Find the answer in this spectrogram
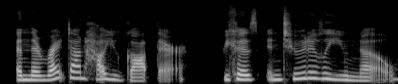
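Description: Using a normal speaking voice with an American accent, a woman at medium pitch talks at a fairly quick pace with ordinary pitch variation, on a very clean recording with a silent background and a dry, close sound with no echo. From California. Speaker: podcast host and nutrition coach. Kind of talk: casual interview chat.

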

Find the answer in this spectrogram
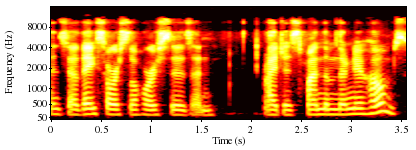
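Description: Against a quiet background, a plain, everyday voice with an American accent and fairly even intonation comes through with a dry, close sound and no echo. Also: woman. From US. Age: 20s. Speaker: equestrian eventing rider. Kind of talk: interview.

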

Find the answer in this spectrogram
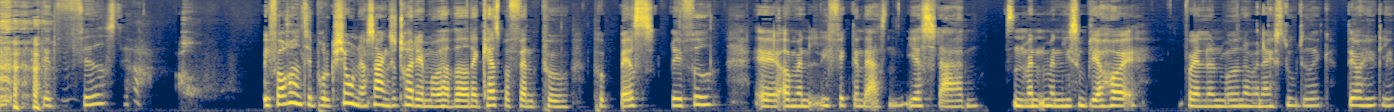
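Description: Here a woman talks at a moderate pace with a dark, mellow tone. The recording is very clean, with a silent background. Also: fairly high pitch for a woman, fairly even intonation. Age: 20s. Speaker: pop singer-songwriter. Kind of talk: radio interview. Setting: radio studio.

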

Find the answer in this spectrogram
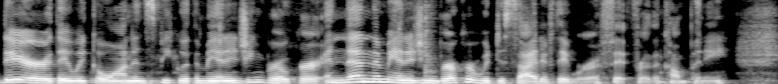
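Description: In an American accent, a woman speaks at a medium pitch with ordinary pitch variation and an unremarkable speaking voice. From Iowa, US Midwest. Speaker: real estate brokerage executive. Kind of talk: casual interview.

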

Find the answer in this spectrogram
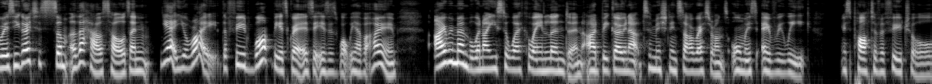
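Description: A woman speaks very fast with a British accent, her pitch medium and her intonation lively. Her loudness swings widely, and the recording is very clean with a silent background. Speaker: chef. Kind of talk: casual chat.

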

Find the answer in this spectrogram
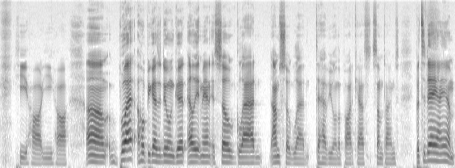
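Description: A man with an ordinary speaking voice talks at a medium pitch and a moderate pace with ordinary pitch variation, in a very clean recording with a silent background. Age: 20s. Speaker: youth pastor. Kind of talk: casual chat.

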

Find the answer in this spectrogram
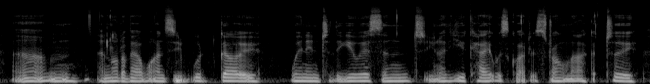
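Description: A woman with an Australian accent and very even loudness. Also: moderate pace. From South Australia, rural. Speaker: winemaker. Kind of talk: interview. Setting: studio.

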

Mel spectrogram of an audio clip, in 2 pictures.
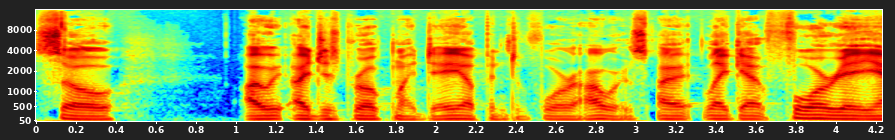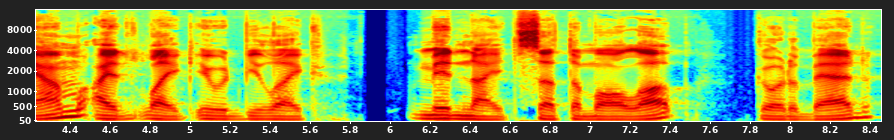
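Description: In a Western Canadian accent, a man speaks with a fairly low pitch, fairly even intonation and a moderate pace. The recording is very clean, with a silent background. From western Canada (Alberta, raised in Langley, BC). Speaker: young online entrepreneur, web designer. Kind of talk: casual interview chat.

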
